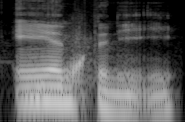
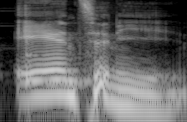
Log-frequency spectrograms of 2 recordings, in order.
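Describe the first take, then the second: First: The middle consonant is a th sound. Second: The middle consonant is a plain t sound. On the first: The speaker calls it wrong. "not Anthony" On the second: The speaker calls it right. "my name is Anthony"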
